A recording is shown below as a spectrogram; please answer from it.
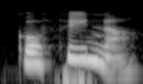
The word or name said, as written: cocina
